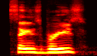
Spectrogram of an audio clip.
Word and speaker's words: Sainsbury's: Sainsbury's. Sainsbury's. Sainsbury's. Sainsbury's. Two syllables.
